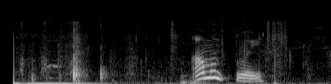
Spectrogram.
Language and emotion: Russian, neutral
